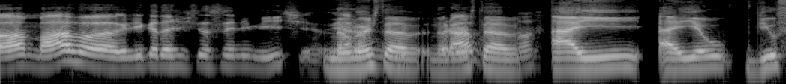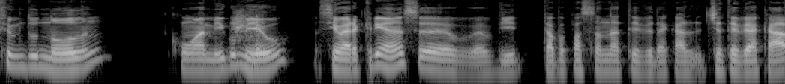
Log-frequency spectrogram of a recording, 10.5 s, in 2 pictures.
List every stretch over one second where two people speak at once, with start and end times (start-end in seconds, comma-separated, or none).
2.1-3.6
